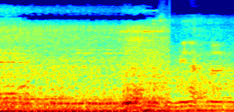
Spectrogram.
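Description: A large motorcycle's engine running with a deep low rumble as the bike pulls away. The rumble stops abruptly near the end.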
